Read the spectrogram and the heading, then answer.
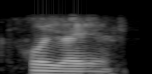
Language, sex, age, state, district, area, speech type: Manipuri, male, 18-30, Manipur, Chandel, rural, conversation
